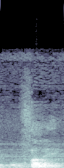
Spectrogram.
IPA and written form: ɔːˈfʌli (awfully)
